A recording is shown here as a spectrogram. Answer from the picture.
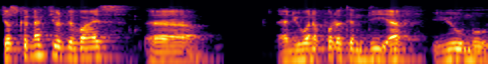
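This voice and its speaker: A man with a non-native accent speaks at a moderate pace and medium pitch. His intonation is fairly even, and the room echo is audible. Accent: foreign accent, self-noted. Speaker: tech tutorial maker. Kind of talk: tutorial. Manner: halting, many fillers.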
